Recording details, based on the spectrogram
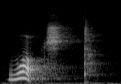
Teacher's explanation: The ed ending is pronounced t, watched. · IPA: /t/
